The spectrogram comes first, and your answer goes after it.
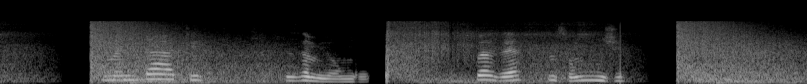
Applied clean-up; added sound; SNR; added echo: none; Explosion; 5 dB; none.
